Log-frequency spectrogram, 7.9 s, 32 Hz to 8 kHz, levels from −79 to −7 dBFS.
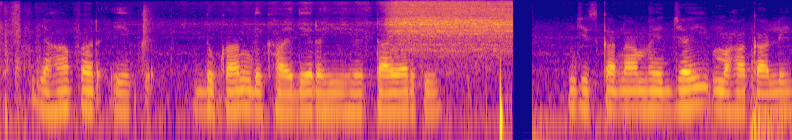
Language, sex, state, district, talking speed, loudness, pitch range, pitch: Hindi, male, Madhya Pradesh, Dhar, 115 wpm, -19 LUFS, 100-110 Hz, 105 Hz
